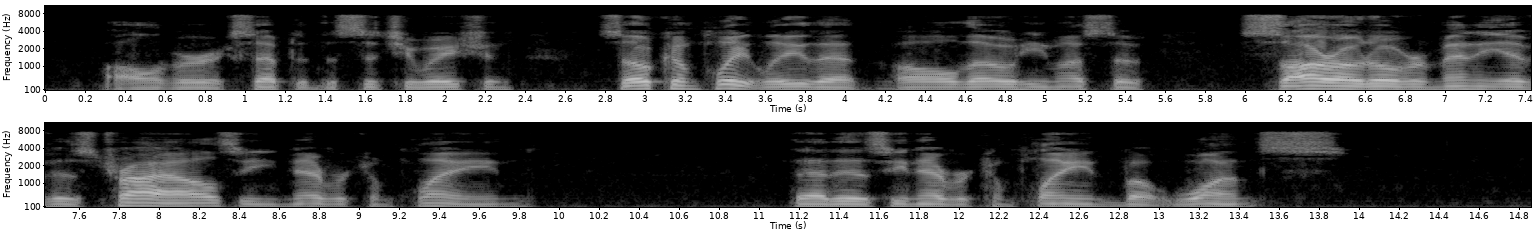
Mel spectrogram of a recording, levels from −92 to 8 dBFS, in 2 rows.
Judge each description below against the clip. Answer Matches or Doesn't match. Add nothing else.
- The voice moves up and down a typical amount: Doesn't match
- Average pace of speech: Doesn't match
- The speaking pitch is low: Matches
